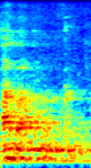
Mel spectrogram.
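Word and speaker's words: Habacuc: bon c'est vrai que les gens disent avac pour être fidèle à la langue française mais la prononciation juste c'est abakou oui parce que le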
